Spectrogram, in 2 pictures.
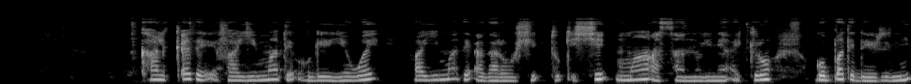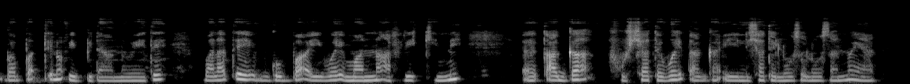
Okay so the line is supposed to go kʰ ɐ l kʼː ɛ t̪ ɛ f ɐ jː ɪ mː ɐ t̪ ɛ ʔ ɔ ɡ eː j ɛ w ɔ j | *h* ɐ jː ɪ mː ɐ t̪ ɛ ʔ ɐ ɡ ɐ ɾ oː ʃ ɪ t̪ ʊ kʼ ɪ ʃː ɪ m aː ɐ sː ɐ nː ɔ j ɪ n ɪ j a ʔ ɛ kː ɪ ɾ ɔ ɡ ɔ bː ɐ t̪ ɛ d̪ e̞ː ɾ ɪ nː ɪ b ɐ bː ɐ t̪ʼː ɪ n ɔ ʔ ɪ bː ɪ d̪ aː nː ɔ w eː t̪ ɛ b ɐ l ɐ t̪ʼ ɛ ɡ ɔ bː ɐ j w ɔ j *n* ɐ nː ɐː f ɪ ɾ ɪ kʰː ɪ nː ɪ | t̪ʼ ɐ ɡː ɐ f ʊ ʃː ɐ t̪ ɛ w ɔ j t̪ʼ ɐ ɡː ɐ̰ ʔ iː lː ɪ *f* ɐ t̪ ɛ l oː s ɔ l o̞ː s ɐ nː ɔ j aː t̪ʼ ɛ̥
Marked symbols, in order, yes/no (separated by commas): no, no, no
